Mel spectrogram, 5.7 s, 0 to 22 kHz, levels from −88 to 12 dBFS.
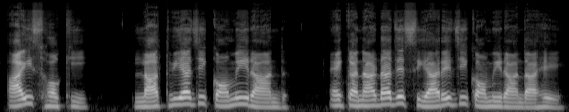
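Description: No faults heard in this speech.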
